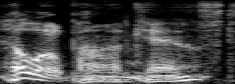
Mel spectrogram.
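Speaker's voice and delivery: scratchy, rough, creaky put-on voice. Reading out a listener email that asks for a line in Dave voice. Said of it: "in Dave voice".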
